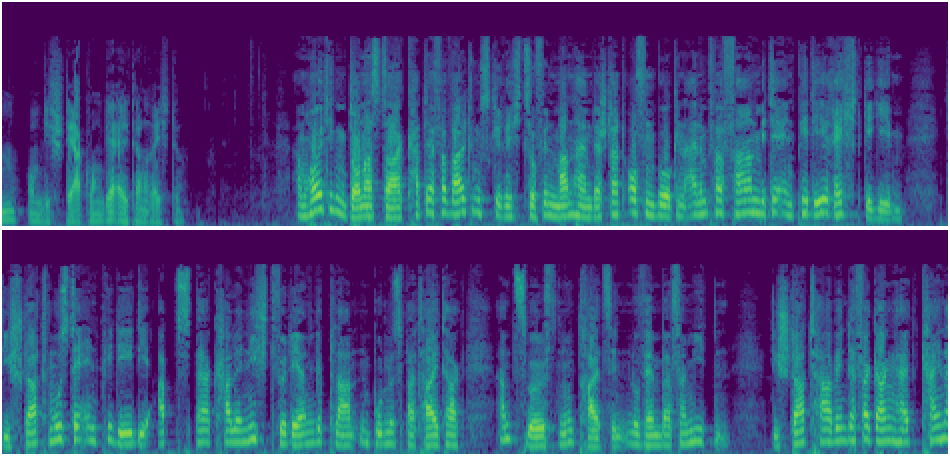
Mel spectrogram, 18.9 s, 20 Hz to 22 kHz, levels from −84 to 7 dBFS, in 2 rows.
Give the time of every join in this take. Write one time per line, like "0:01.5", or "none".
0:02.8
